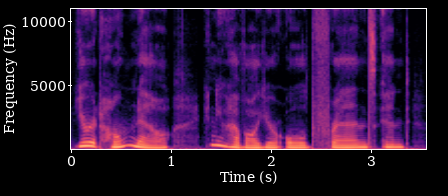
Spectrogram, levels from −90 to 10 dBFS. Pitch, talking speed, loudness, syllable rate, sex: 205 Hz, 205 wpm, -16 LUFS, 4.5 syllables/s, female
